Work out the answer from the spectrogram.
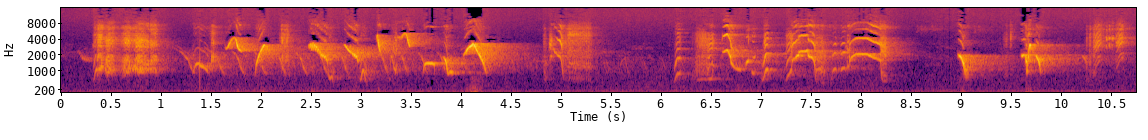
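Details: Lyrebird delivering a rich, varied song for masteran bird training: rapid bursts of sweeping whistles and rising and falling slurs, broken by short pauses and changing pattern from phrase to phrase.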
